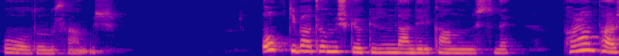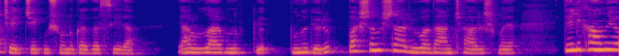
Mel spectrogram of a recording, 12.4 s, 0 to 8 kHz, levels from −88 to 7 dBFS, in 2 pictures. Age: 30-49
